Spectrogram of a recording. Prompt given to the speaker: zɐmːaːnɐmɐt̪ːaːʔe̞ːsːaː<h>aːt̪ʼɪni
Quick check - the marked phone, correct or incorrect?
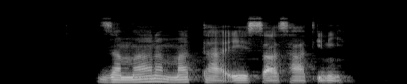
incorrect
